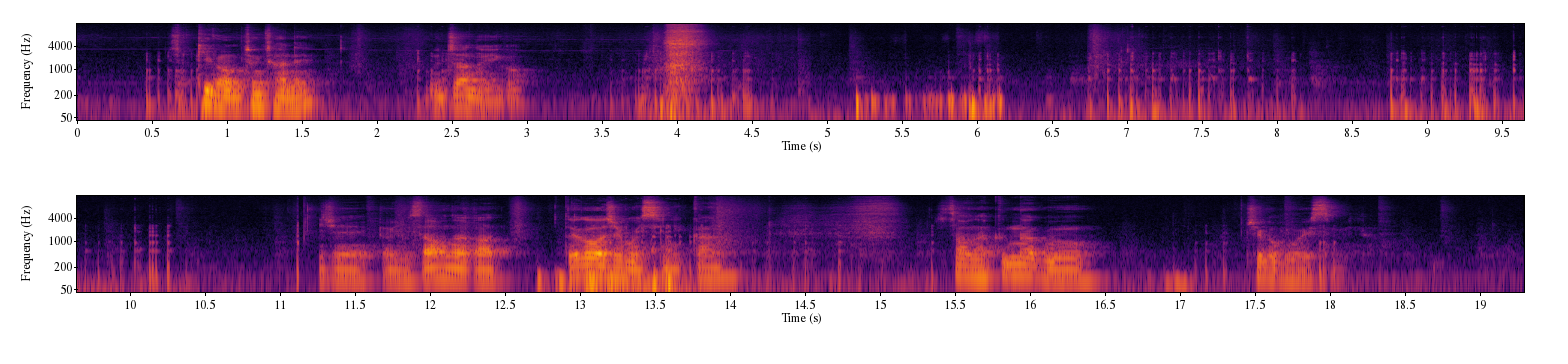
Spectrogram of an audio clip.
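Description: A young man talks quietly and close to the microphone.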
